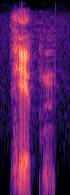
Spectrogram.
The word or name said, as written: Hilton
